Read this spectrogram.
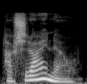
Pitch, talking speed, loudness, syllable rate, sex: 180 Hz, 275 wpm, -12 LUFS, 5.3 syllables/s, female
